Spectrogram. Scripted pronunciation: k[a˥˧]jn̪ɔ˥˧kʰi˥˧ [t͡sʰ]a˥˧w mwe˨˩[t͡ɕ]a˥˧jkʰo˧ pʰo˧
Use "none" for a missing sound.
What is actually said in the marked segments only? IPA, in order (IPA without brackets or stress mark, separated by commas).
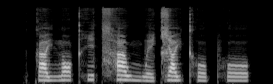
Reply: a˧, t͡sʰ, t͡ɕ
